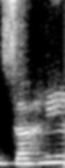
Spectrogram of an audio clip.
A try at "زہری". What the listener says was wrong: زہری، امام زہری ہیں، یہ ظاہری نہیں زہری.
